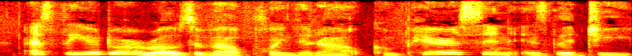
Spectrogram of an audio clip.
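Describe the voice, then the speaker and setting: This woman has a normal speaking voice, pitched fairly low. Her intonation is lively and her pace moderate. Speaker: school librarian and podcast host. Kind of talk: reading aloud from a book with asides.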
